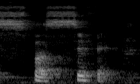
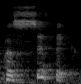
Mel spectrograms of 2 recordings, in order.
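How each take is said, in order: First: The word begins with an s sound. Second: The word begins without an s sound. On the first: The speaker calls it right. "it's specific" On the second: The speaker calls it wrong. "We don't say Pacific fact"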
